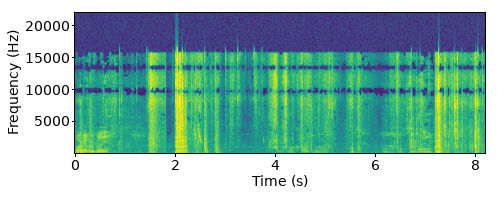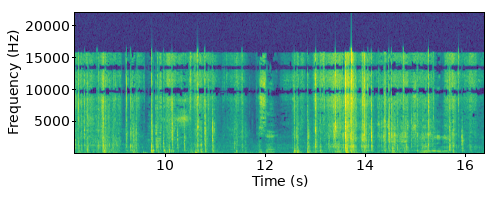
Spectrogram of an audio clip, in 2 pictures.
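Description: Items knock and clatter inside plastic crates.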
